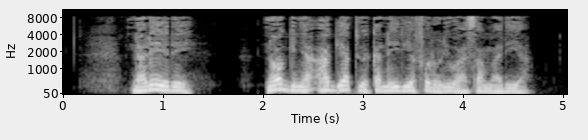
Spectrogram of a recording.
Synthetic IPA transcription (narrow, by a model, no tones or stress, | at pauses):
naɾeːɾe | nɔɡiɲaʔaɡeatwekaneiɾiɛfoɾoɾiwasamaɾia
